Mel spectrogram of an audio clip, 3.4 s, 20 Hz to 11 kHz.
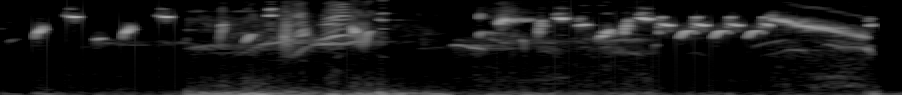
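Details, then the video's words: Goldfinch winner song meant for teaching other birds: a few separate high chirps, then a tumbling, liquid twitter of quick varied notes sliding downward, with faint low thumps underneath. "BEST 12h GOLDFINCH Winner"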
